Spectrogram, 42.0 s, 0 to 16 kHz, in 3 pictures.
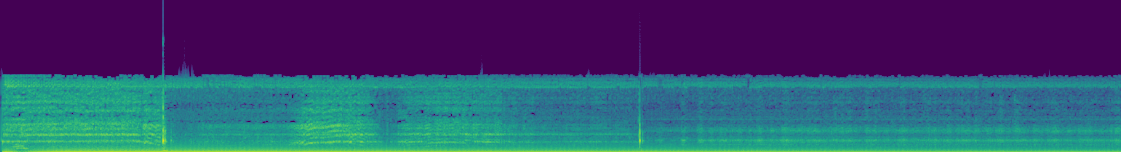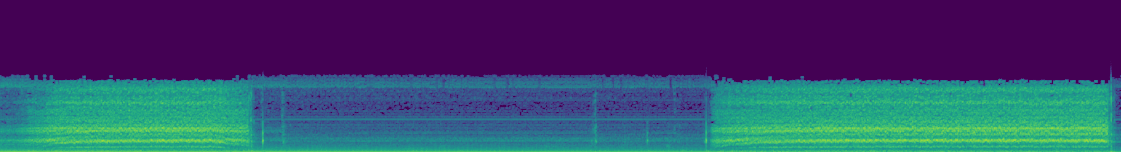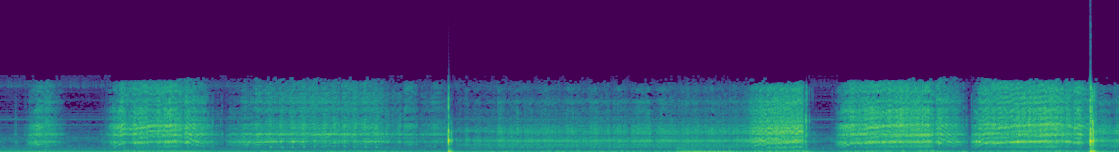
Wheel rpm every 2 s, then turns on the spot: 140, 50, 70, 40, 30, 30, 30, 110, 90, 0, 0, 60, 160, 150, 50, 60, 60, 30, 50, 90, 100.
none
